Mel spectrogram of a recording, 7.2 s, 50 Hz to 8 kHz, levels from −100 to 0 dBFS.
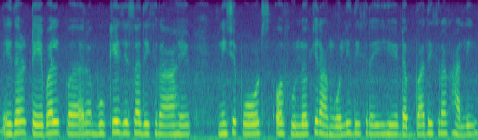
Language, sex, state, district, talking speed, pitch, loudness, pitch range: Hindi, female, Madhya Pradesh, Dhar, 175 wpm, 205 Hz, -16 LUFS, 195-210 Hz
